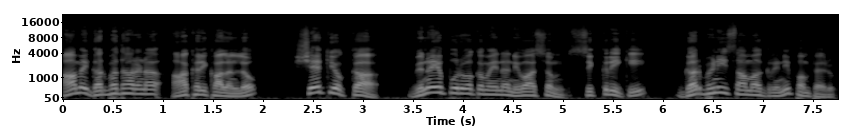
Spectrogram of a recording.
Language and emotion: Telugu, neutral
